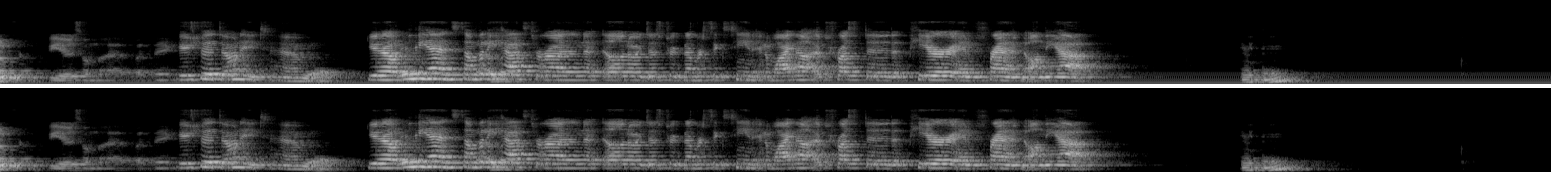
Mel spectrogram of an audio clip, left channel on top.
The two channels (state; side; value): noise; left; hum, 26 dB below the sound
